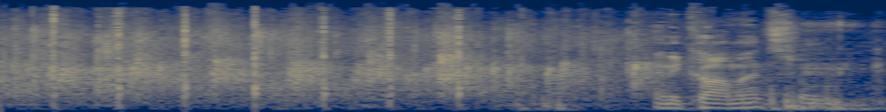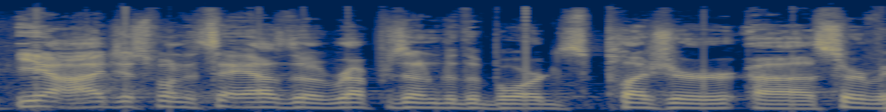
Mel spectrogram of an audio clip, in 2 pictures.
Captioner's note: applause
